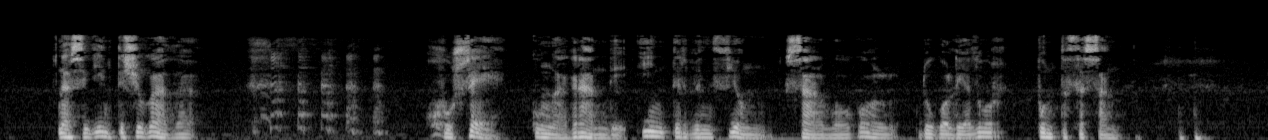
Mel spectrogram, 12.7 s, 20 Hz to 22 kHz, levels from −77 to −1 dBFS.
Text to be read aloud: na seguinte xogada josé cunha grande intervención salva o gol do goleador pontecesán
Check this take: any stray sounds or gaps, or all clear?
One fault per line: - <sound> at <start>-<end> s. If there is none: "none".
- laugh at 2.5-3.9 s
